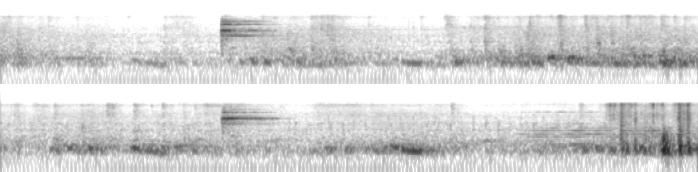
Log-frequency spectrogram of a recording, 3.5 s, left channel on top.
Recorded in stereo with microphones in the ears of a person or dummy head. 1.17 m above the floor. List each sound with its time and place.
1.1 s a clink: 65° left (ahead or behind), 2 m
